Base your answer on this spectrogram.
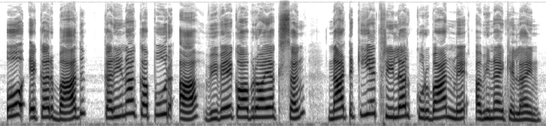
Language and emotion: Maithili, neutral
